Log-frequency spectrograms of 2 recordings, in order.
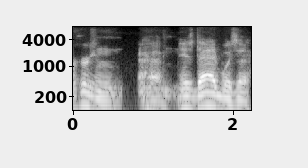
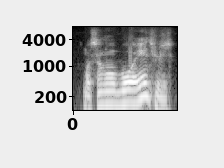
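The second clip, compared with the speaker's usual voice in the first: ordinary delivery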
